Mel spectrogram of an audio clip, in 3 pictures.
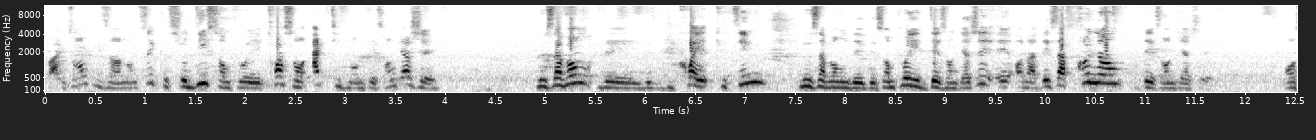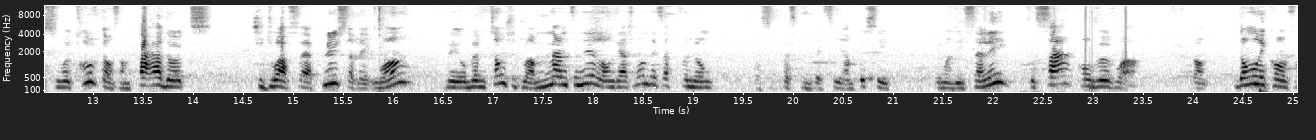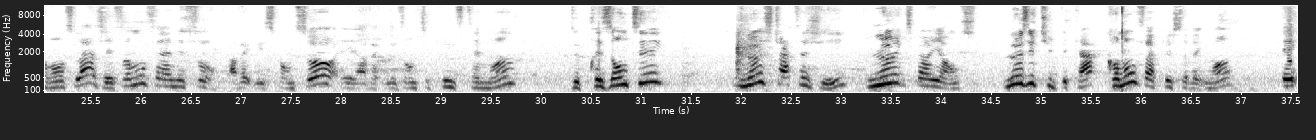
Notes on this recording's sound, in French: Des témoignages de professionnels du Learning, enregistrés en live, tout au long de l'épisode.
